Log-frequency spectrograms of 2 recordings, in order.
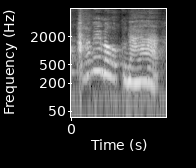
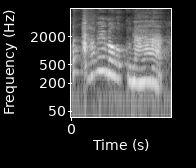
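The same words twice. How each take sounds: First: The stress falls on the noun 밥. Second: The stress falls on the noun 밥.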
